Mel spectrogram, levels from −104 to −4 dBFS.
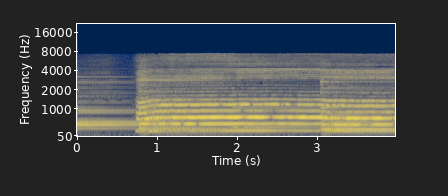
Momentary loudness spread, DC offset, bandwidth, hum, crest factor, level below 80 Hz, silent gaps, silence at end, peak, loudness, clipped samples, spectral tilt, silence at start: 11 LU; under 0.1%; 7.6 kHz; none; 12 dB; -62 dBFS; none; 0 s; -4 dBFS; -17 LUFS; under 0.1%; -3 dB/octave; 0 s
